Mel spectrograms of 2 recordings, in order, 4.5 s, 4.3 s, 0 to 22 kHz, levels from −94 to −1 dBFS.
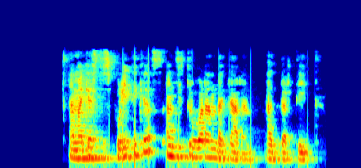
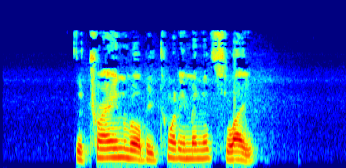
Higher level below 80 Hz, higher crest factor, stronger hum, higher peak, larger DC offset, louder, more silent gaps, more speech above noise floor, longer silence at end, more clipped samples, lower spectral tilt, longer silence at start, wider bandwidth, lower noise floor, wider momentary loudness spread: first, -50 dBFS vs -62 dBFS; about the same, 18 dB vs 16 dB; neither; about the same, -2 dBFS vs -2 dBFS; neither; about the same, -18 LUFS vs -16 LUFS; neither; first, over 72 dB vs 54 dB; second, 0.55 s vs 1.15 s; neither; about the same, -5.5 dB/octave vs -5 dB/octave; about the same, 0.85 s vs 0.95 s; second, 7.8 kHz vs 11.5 kHz; first, under -90 dBFS vs -69 dBFS; about the same, 9 LU vs 9 LU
